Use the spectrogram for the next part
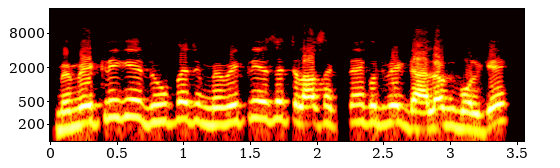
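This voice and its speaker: A man with a high, quick voice lectures a class on radio, running through examples and tossing questions at the students. The sound is close and dry, with no room around it. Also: no room sound, low-quality recording. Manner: explains with hypothetical examples, asks the class questions. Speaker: radio teacher.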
